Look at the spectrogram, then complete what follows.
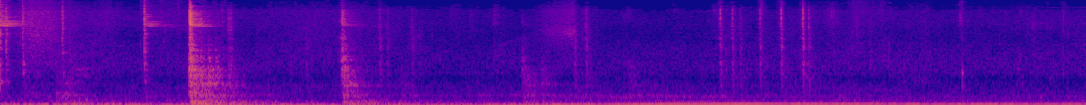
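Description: A landing net holding a freshly caught silver carp being handled at the water's edge: a string of sharp knocks and clatters over a steady low rumble, the loudest knock about a second in.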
